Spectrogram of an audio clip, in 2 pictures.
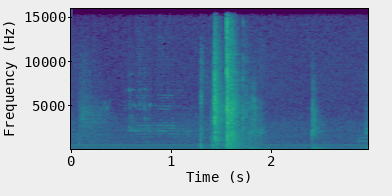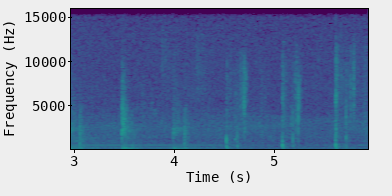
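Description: Footsteps clank down metal stairs.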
